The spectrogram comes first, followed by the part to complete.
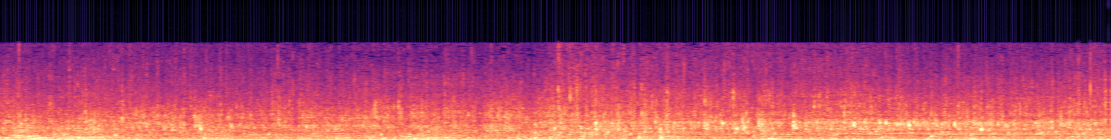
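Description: Steady background wash of a large indoor space with a low, even hum and faint distant voices.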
